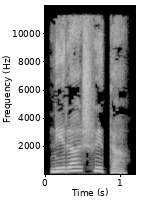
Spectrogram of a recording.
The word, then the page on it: ನಿರಾಶ್ರಿತ: nirāśrita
